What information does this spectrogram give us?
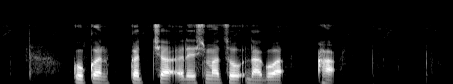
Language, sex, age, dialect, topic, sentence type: Marathi, male, 18-24, Southern Konkan, agriculture, statement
